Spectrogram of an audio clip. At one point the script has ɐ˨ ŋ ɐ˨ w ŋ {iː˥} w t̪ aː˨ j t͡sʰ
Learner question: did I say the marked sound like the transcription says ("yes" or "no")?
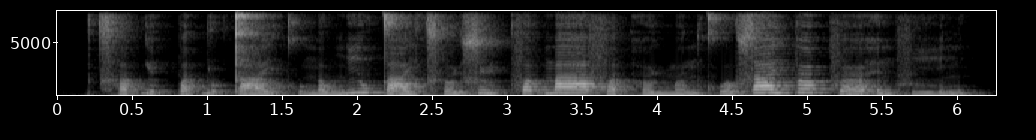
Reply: yes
